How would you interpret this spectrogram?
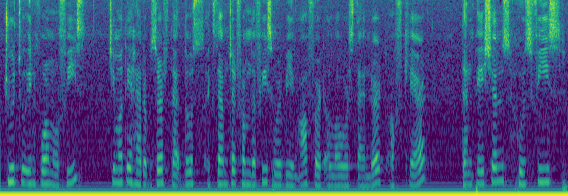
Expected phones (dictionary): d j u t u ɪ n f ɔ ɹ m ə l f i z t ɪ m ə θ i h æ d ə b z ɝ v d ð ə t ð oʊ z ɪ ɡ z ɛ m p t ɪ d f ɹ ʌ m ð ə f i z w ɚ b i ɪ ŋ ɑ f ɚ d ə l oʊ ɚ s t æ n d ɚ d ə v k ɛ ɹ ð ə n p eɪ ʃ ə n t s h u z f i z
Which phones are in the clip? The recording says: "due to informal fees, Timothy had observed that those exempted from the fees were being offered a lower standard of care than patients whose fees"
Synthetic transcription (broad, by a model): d j u t u ɪ n f ɔ ɹ m ə l f i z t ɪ m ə t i h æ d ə b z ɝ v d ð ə t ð oʊ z ɪ ɡ z ɛ m p t ɪ d f ɹ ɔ m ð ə f i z w ɚ b i ɪ ŋ ɑ f ɚ d ə l oʊ ɚ s t æ n d ɚ d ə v k ɛ ɹ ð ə n p eɪ ʃ ə n t s h u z f i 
